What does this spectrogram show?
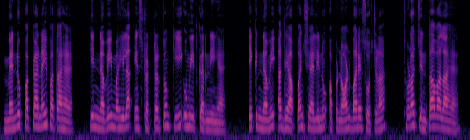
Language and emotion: Punjabi, fearful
